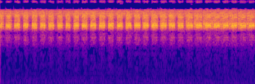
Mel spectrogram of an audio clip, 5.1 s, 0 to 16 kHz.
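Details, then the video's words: Cicadas in Provence, southern France, during summer: a piercing high-pitched rattling buzz beating in very even rapid pulses, roughly four per second, filling the whole stretch. "Canto Cigarra 🦗 [ Escuchar les cigarras en verano 10 H]"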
